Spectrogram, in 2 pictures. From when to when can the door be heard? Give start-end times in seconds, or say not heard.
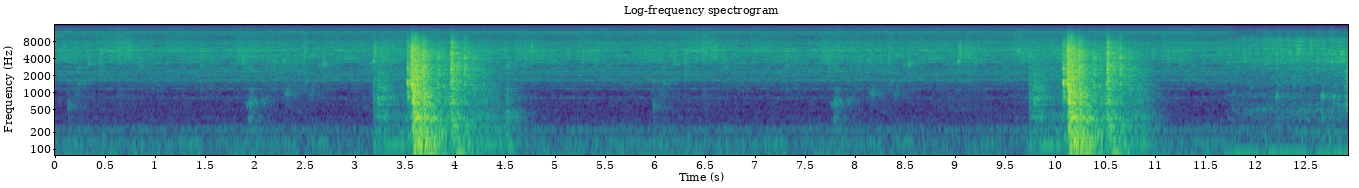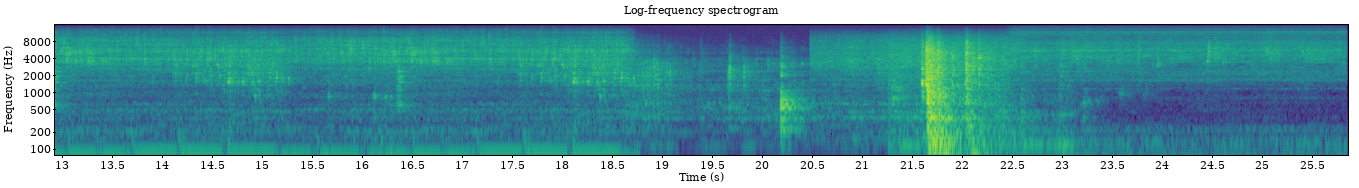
3.2-4.5, 9.8-10.9, 21.3-23.1.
